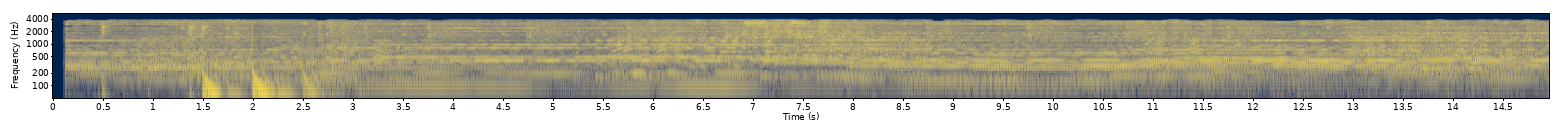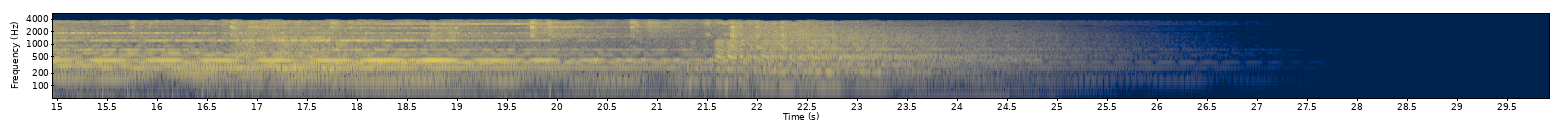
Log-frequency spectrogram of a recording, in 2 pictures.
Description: muzyka elektroniczna, ambient
electronic music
